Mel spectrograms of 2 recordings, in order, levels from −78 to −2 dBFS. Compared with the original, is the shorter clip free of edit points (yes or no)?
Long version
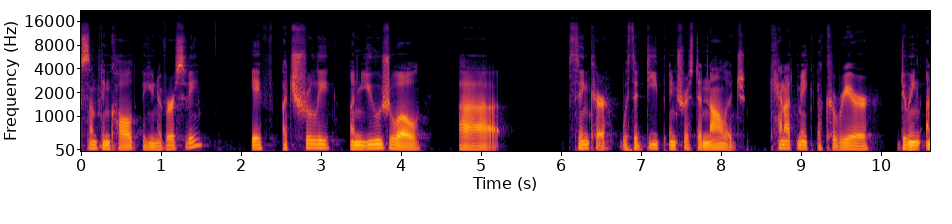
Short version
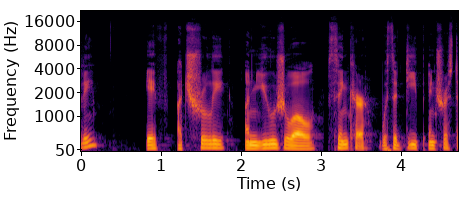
no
